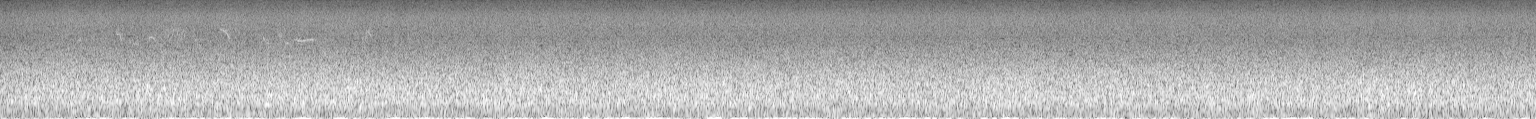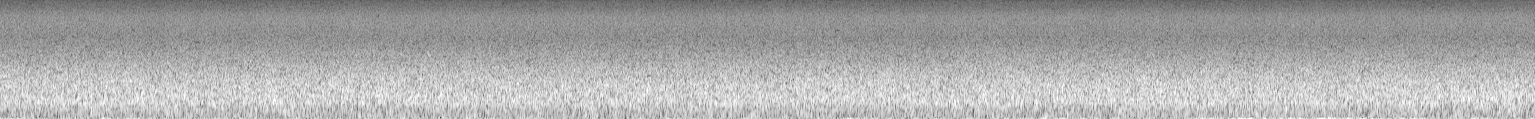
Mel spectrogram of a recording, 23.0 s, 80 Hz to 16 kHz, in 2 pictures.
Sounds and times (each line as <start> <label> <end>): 0.8 birdsong 2.9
